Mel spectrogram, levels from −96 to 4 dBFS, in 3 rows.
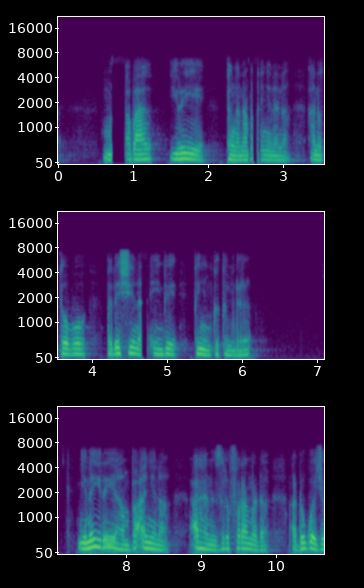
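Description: Speech, heard through the AMR wideband (HD Voice) codec for the whole clip. The voice sounds rough and raspy. The air above about 6.4 kHz is replaced by shaped noise. That harshness fits one of the lowest rates, around 8.85 kbit/s. There are also lost AMR speech frames at three points. From 0.71 to 0.94 s, about 180 ms of audio drops to near silence. From 2.54 to 2.75 s, short gaps scattered over about 160 ms cause dips and warbles. From 4.65 to 4.76 s, a brief dropout of about 80 ms occurs. In each case the decoder repeats its last good settings at falling gain, and the voice returns weak for a moment.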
